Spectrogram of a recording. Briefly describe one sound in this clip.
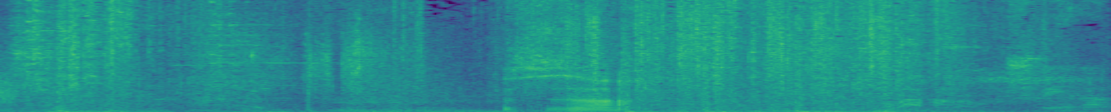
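Heavy guns fire in rapid bursts with deep booms.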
